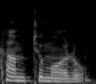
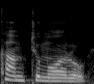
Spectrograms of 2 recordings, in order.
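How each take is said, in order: No difference in how they are said.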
